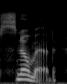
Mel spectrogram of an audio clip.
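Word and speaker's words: SNOMED: And similarly you have sn pronounced snow med that provides a standardized language for diagnosis.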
